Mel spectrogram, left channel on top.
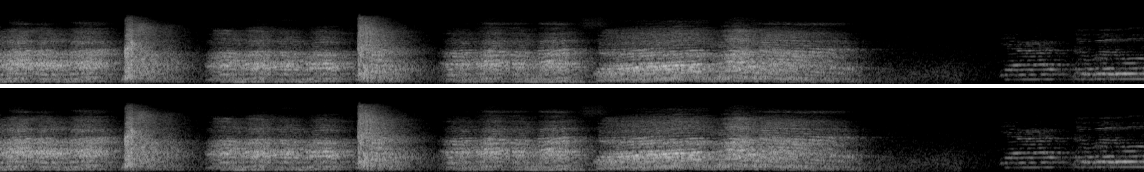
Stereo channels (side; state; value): both; identical; correlation 1.00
